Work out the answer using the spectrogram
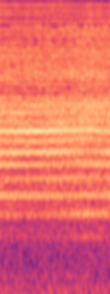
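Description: A loud, steady high-pitched whine holds at one pitch with no change in speed; the noise is from the electronic thermostat.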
